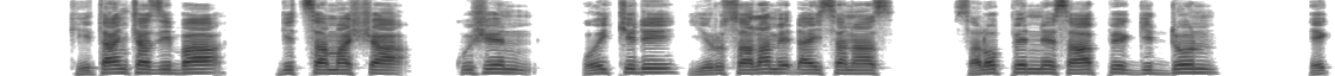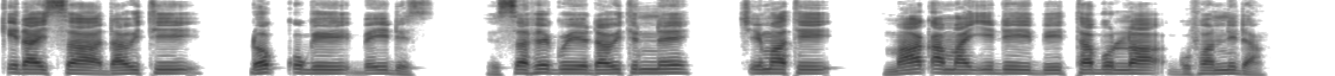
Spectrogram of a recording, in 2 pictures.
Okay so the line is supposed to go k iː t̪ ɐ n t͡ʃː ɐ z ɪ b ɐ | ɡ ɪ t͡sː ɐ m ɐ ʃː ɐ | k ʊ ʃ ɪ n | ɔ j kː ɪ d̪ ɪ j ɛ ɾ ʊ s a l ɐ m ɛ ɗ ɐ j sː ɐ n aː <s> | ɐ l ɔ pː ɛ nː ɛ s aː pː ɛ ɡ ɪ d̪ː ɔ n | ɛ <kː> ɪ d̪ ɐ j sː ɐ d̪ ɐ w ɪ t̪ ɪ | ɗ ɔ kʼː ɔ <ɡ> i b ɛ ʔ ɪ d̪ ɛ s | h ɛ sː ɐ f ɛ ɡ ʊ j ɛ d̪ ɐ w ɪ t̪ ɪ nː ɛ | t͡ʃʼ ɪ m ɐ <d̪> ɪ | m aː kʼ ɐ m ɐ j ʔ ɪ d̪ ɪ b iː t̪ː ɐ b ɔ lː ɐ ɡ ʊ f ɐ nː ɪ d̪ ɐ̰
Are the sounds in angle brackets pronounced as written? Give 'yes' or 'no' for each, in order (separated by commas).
no, no, yes, no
